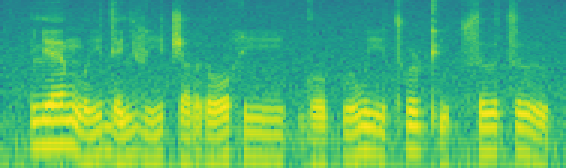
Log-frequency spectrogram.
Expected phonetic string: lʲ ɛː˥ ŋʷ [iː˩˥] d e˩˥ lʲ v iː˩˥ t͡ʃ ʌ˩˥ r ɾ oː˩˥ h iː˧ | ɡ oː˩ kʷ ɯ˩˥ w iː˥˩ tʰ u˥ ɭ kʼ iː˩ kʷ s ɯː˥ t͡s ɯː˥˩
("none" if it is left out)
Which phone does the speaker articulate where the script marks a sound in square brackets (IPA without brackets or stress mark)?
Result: iː˩˥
